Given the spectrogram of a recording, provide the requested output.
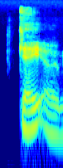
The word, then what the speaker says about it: Gatoh: I pronounce it Gato Move, and that's how I've heard like Aki say it and things like that. But my editor at Inside the Ropes magazine is from up north, and he pronounces it Gato Move, as in alligator, Gato Move.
